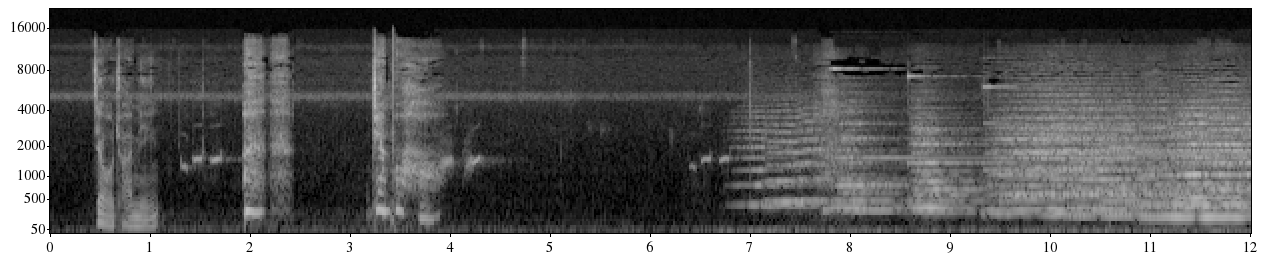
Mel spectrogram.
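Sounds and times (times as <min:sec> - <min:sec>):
thin steady high tone: 0:06.4 - 0:12.0.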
